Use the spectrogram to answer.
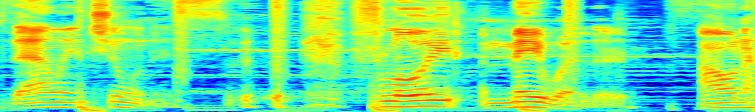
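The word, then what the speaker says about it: Valančiūnas: My friend want to say Valanciunas, bro. His name is Valanciunas.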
